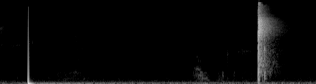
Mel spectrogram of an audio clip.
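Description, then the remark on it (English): Two sharp hand claps, about two seconds apart, with near silence between them; the second clap is louder and leaves a brief ringing tail. “Did you clap?”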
